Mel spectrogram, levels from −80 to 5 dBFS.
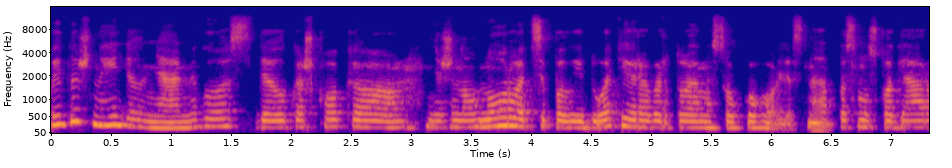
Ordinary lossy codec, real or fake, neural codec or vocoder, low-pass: Opus, 64 kbps; real; none; 14.4 kHz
